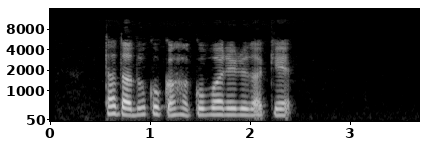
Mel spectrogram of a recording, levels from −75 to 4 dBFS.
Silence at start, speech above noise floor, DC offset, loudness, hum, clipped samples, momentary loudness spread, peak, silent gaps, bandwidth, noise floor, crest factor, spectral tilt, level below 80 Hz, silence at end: 0.55 s; 48 dB; under 0.1%; -18 LUFS; none; under 0.1%; 7 LU; 0 dBFS; none; 11 kHz; -65 dBFS; 20 dB; -6 dB/octave; -62 dBFS; 1.3 s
